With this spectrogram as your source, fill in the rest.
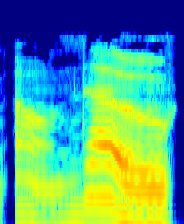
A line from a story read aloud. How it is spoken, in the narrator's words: groaned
